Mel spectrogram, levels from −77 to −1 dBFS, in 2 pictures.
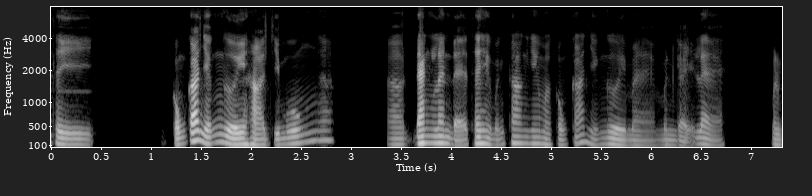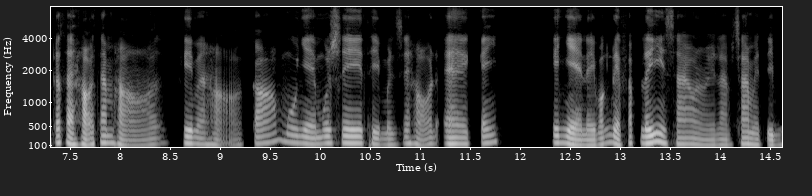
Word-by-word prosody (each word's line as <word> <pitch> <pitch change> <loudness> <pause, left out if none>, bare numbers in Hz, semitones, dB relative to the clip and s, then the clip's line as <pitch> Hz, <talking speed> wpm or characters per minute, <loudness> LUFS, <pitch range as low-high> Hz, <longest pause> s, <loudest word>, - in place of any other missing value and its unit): thì 115 -3 0 0.8
cũng 115 +3 0
có 185 - +10
những 155 -3 +3
người 120 -5 +6
họ 115 -2 +3
chỉ 115 +1 -5
muốn, 145 +10 -2
ơ, 200 0 -8 0.5
ờ, 115 0 -6
đăng 145 +1 +6
lên 145 -2 +2
để 105 +1 -1
thể 135 - +2
hiện 130 -4 0
bản 110 +2 -8
thân, 140 0 -3
nhưng 135 0 -5
mà 120 - -4
cũng 110 -2 -8
có 140 +4 -6
những 120 -7 -9
người 115 -4 0
mà 100 -1 -9
mình 105 +1 -10
nghĩ 95 -5 -7
là 115 -6 -5 0.5
mình 110 -1 -5
có 145 - +1
thể 135 - +4
hỏi 120 0 +3
thăm 150 -1 0
họ 105 0 -3 0.2
khi 140 -1 +4
mà 125 -2 -3
họ 110 -1 -7
có 145 +4 -1
mua 165 -6 -4
nhà, 135 -3 +1
mua 140 +2 0
xe. 140 -1 +4
Thì 125 -2 -2
mình 115 0 -6
sẽ 135 +4 -6
hỏi 130 -1 -3
là 130 - -13
"Ê, 130 -1 +2
cái 145 +3 -2 0.5
cái 150 -1 +1
nhà 120 -7 +5
này 105 0 +1
vấn 125 +6 -3
đề 135 -5 +3
pháp 140 +5 -8
lý 140 +1 +7
thì 170 -1 +4
sao?" 125 -3 -2
rồi 105 -2 -5
"Làm 110 0 -6
sao 130 +3 -1
mày 115 -2 -1
tìm 105 -1 -4
125 Hz, 255 wpm, -25 LUFS, 110-140 Hz, 0.8 s, có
